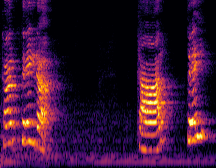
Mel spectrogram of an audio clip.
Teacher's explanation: Qual é a sílaba mais forte? Tei. É a última? Não, é a penúltima, então ela é uma paroxítona.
